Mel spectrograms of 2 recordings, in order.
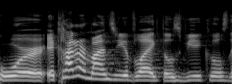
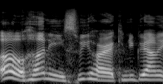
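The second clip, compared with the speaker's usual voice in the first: put-on older man's voice; 3 semitones higher than usual. Retelling how older male customers address a server: imitating an older man. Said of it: "typically older males".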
